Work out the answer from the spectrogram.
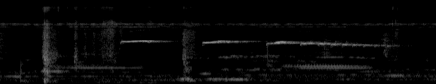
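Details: Unidentified bird heard at midnight in a village on Takbiran night, described as strange and eerie: thin, high whistled notes held steady, then a stepped series of slightly falling whistles, over a constant insect drone and a few sharp knocks.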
